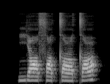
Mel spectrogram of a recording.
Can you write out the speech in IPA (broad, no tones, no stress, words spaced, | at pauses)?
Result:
je sˤɯtˤɤtˤo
